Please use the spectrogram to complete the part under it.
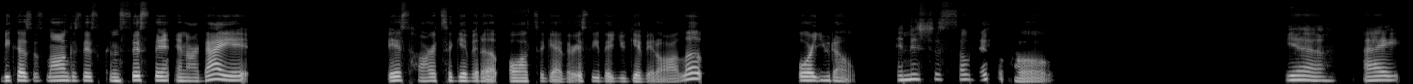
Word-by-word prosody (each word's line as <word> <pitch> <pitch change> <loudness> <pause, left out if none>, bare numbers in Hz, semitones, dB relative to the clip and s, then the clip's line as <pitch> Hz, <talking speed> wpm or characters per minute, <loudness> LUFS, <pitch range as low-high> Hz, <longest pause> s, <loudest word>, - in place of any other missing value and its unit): because 175 +1 +3
as 170 +1 -12
long 185 +1 +3
as 180 0 -5
it's 180 -1 +1
consistent 185 +2 +2
in 170 -1 -1
our 160 0 -3
diet 205 +1 +5 1.4
it's 180 +1 +4
hard 165 +1 -3
to 175 - -3
give 165 -1 +1
it - - -1
up - - +1
altogether. 150 0 -1
It's 160 - -2
either 155 -1 -2
you 145 0 -4
give 140 -1 -1
it - - -4
all 135 +11 -4
up, 265 +2 +4 0.9
or 185 0 +6
you 185 +1 -1
don't, - - -5 0.4
and 210 +2 +2
it's 235 0 -2
just 235 -2 -11
so 230 0 -4
difficult. 230 +4 -5 2.3
Yeah, 200 -3 +2 0.4
I 195 +2 +1
180 Hz, 140 wpm, -24 LUFS, 170-200 Hz, 2.3 s, or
